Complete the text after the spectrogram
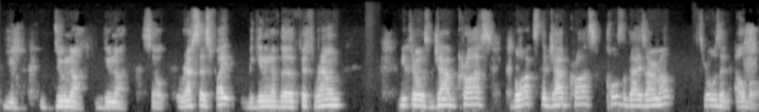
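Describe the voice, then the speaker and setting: A man, a Muay Thai instructor, telling stories in a casual podcast interview and acting out the people he quotes. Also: fairly high pitch. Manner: animated storyteller who acts out quoted people and laughs often.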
